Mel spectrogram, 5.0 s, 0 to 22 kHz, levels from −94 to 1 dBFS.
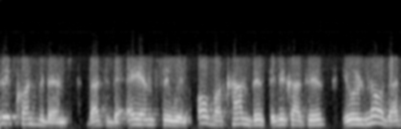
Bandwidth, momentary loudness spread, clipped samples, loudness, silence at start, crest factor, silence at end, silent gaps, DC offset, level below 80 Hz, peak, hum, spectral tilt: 3.9 kHz; 5 LU; under 0.1%; -22 LUFS; 0 s; 14 dB; 0 s; none; under 0.1%; -70 dBFS; -8 dBFS; none; -9.5 dB/octave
